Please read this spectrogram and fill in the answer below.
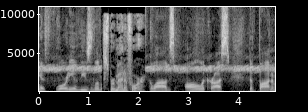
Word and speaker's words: spermatophore: And once the females arrive, the males start to lay what's known as spermatophores. Whoa! Sorry to interrupt, it's just that I really mispronounced that word. It's actually spermatophore.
